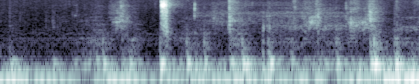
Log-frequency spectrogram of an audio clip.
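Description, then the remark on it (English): A bit of paper is fumbled, rustling and crinkling in irregular, scratchy bursts, with one sharper crackle early on, over a low steady rumble. No one speaks. “As I fumble my bit of paper.”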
